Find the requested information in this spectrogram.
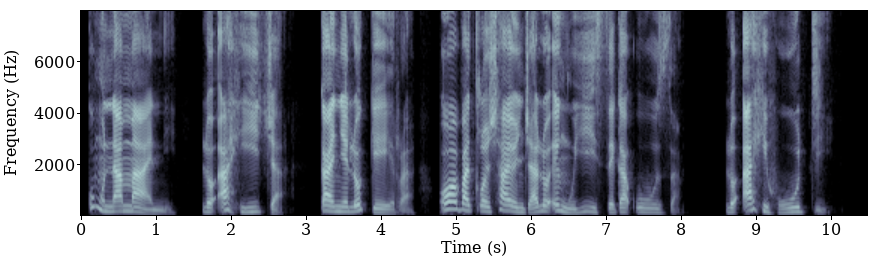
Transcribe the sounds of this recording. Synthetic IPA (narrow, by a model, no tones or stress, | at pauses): ɣuŋunamanḭ | lɔʔahiːd̥ʒ̥ʱa̰ | ɣaɲɛlɔɡ̥ʱɛra̰ | ɔβaǁɔt͡ʃʰʼajɔnd͡ʒʱalɔʔeŋujisɛɣaʔuːza̰ | lɔʔahihuːd̥ʱi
